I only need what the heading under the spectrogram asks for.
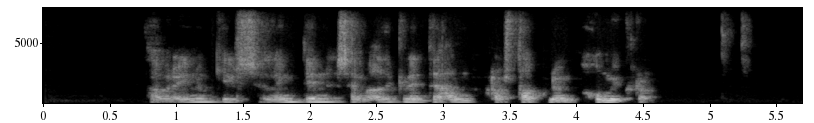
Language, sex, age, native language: Icelandic, male, 40-49, Icelandic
